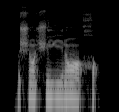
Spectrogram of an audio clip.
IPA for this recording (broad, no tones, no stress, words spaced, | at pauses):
ʃɔ̃ʃji ɾɔ̃χ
